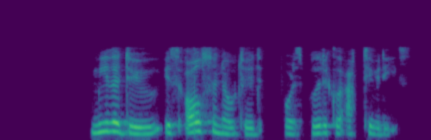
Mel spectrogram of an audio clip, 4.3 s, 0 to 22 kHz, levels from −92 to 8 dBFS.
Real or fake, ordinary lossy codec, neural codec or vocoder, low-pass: real; MP3, 48 kbps; none; 5.4 kHz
